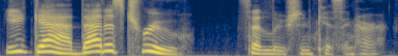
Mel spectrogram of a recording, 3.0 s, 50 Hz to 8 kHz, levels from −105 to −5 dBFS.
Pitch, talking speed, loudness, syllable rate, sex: 230 Hz, 160 wpm, -16 LUFS, 4.5 syllables/s, female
